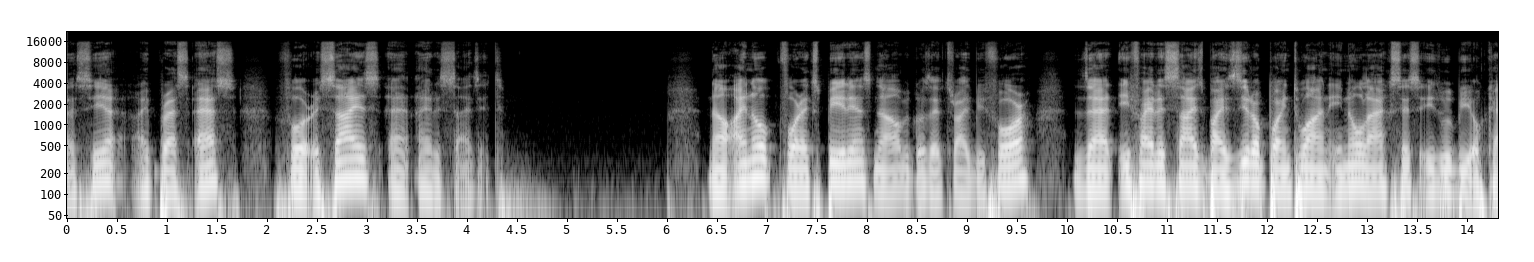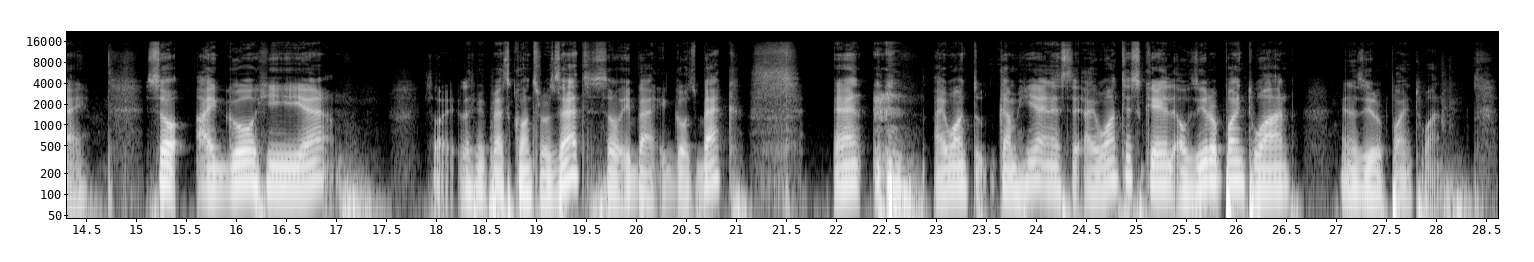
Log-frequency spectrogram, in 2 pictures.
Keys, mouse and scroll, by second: 18.7 ctrl+z, 23.6 click.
